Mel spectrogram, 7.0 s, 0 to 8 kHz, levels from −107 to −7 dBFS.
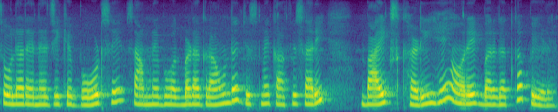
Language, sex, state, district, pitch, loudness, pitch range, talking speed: Hindi, female, Bihar, Gaya, 220 Hz, -16 LUFS, 210-235 Hz, 190 wpm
